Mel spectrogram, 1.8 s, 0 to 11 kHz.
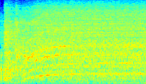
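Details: Nissan RB32 engine swap, first crank on a newly made wire harness with spark plugs out: even, fast starter whir with no firing, free steady crank; oil pressure builds to about 25 psi cranking before cam/crank sync and first start.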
